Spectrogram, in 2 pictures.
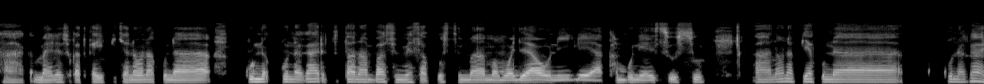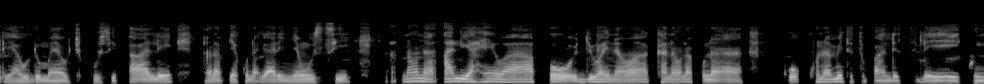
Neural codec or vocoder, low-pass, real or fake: autoencoder, 48 kHz, 128 numbers a frame, DAC-VAE, trained on Japanese speech; 7.2 kHz; fake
